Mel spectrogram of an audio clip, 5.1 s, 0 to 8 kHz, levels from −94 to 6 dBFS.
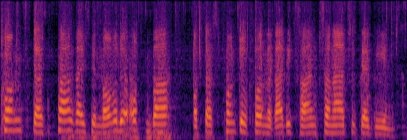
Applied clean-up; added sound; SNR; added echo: neural mask model RNNoise.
